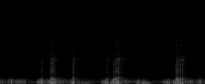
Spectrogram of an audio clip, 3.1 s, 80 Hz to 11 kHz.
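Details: Pulsing whooshes at roughly 64 a minute from a handheld fetal Doppler used on the mother after delivery, picking up her normal adult heartbeat.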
